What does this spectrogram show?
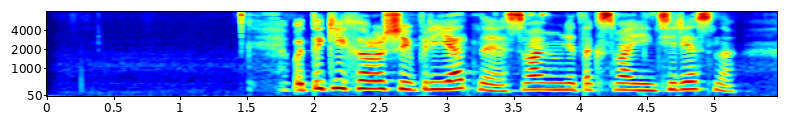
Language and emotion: Russian, positive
